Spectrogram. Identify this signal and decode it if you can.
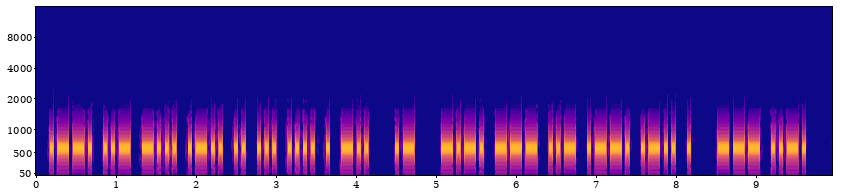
Morse code, heard as a keyed tone, about 25 wpm, 600 Hz. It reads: PUBLISHED A COUPLE OF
